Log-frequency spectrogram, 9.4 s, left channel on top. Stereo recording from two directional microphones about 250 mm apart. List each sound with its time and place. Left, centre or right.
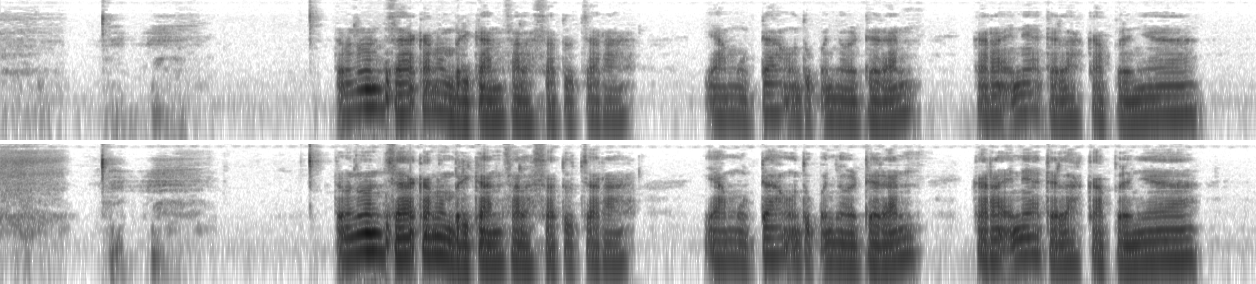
2.5 s speech: right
